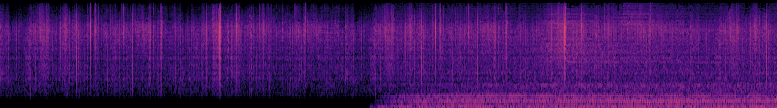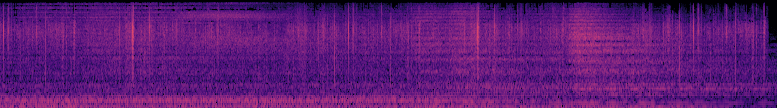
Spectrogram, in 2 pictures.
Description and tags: Sci-fic; after explosion
a space ship ambition after explosion
ambition, electricity, sci-fic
